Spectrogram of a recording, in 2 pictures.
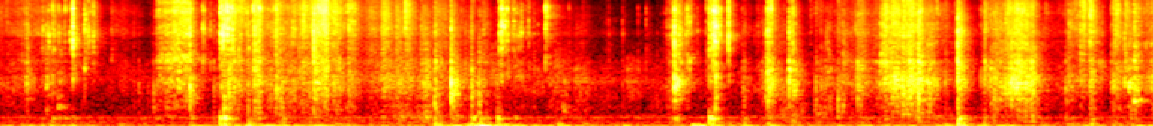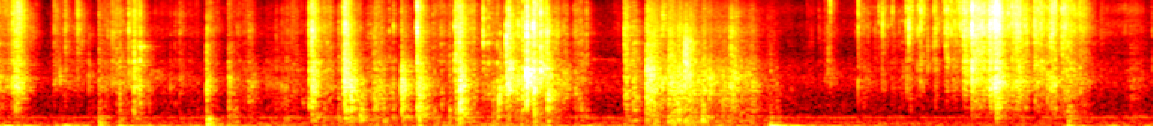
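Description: Plastic wrap and foil card-pack wrappers from a hockey card box being torn open and crinkled by hand, in irregular bursts, with a few light knocks as the box and packs are handled.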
